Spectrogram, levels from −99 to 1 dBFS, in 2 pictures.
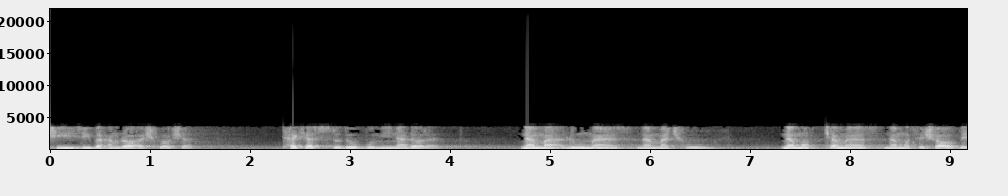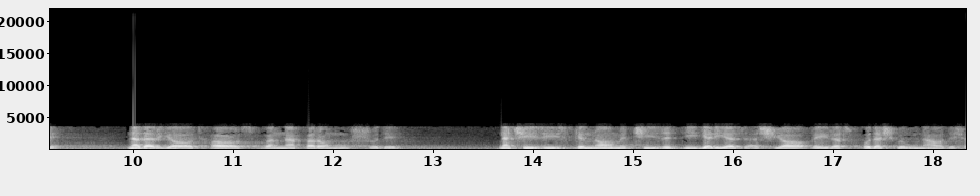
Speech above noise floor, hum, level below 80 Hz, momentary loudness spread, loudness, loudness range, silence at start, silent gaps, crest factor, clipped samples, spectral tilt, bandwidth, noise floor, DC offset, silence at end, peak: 28 dB; none; -48 dBFS; 10 LU; -17 LUFS; 3 LU; 0 s; none; 16 dB; under 0.1%; -5 dB/octave; 3.7 kHz; -44 dBFS; under 0.1%; 0 s; 0 dBFS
